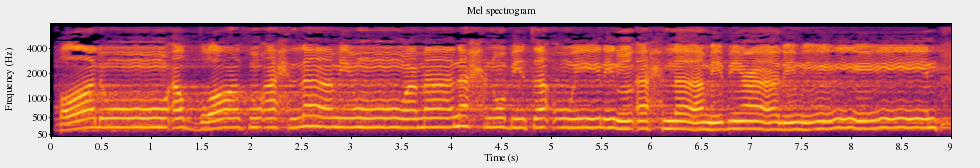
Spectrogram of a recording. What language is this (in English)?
Arabic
